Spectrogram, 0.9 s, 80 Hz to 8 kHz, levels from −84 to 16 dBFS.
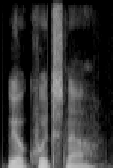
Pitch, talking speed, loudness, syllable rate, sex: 120 Hz, 255 wpm, -16 LUFS, 6.7 syllables/s, male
